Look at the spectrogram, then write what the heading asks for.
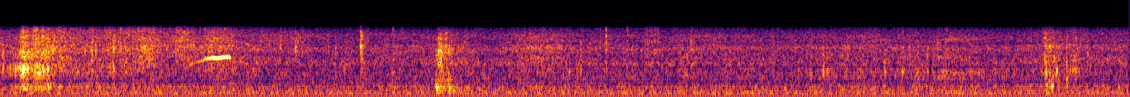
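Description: Jeep Wrangler TJ engine idling steadily, with a few sharp crunches of footsteps on loose rock.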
